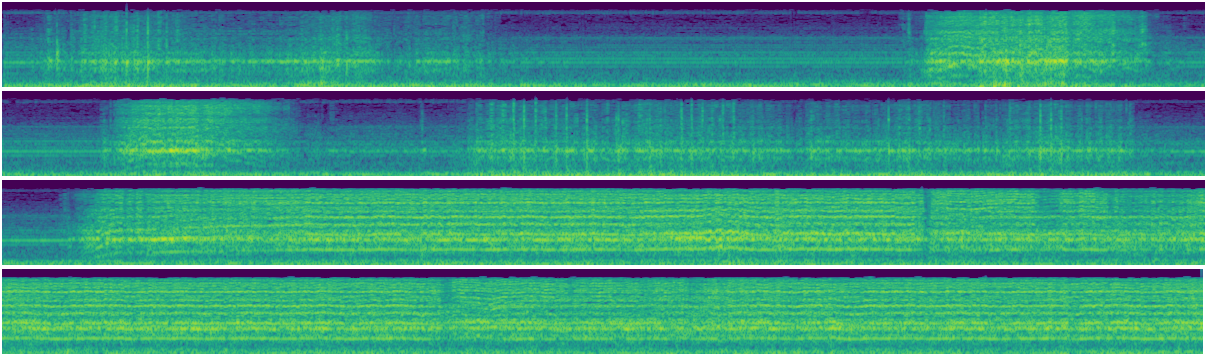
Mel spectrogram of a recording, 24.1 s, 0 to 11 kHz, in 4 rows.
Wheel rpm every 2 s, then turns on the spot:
20, 0, 50, 20, 20, 10, 120, 160, 160, 160, 160, 160.
0-2 8-10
